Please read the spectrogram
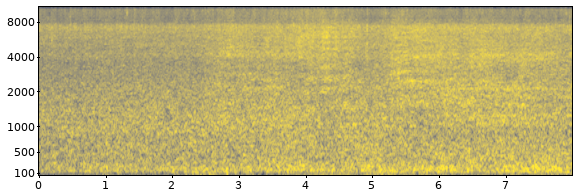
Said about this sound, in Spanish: El ruido de fondo es también es porque pasaron unos vehículos por la carretera, pero se escucha claramente la intensidad de la lluvia.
